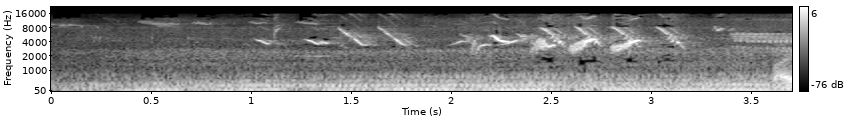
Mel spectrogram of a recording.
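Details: A caged double-collared seedeater set on a stake during an outing in the bush gives a run of quick, high, sharp twittering notes, repeated rapidly, over steady low outdoor rumble and faint voices.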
